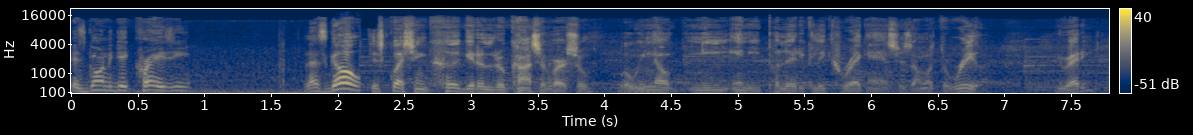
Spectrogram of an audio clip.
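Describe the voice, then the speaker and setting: With music in the background, a man with an American accent talks at a very fast pace at a medium pitch, with very wide pitch swings and big swings in loudness. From United States (Cleveland, Ohio). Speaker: sports and entertainment reporter.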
